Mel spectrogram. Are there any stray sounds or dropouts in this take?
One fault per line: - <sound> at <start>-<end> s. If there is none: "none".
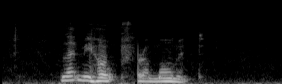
- dropout at 1.3-1.4 s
